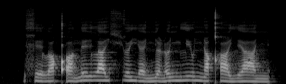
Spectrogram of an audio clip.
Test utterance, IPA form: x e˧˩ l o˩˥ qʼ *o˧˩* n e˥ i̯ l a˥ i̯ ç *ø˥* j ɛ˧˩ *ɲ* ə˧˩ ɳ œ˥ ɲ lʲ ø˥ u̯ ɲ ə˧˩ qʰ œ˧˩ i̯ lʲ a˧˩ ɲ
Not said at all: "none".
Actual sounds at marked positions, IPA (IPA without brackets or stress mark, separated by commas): o˧˩, ø˥, ɲ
